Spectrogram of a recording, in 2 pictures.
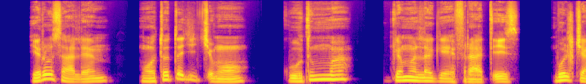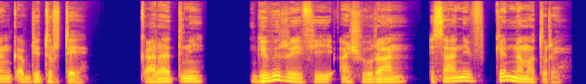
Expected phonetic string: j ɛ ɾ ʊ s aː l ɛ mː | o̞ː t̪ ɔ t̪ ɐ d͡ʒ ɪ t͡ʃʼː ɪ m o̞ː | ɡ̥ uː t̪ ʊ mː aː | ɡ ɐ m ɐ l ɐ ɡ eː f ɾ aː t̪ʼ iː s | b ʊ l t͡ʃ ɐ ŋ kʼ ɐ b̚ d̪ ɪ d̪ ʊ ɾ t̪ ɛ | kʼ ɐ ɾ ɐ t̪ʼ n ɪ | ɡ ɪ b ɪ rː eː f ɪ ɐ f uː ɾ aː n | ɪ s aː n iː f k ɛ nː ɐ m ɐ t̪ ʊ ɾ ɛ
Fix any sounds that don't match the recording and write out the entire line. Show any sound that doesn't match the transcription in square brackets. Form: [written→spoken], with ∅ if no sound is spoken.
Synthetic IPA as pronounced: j ɛ ɾ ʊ s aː l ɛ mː | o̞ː t̪ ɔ t̪ ɐ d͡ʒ ɪ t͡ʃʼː ɪ m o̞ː | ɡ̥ uː t̪ ʊ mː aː | ɡ ɐ m ɐ l ɐ ɡ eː f ɾ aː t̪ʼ iː s | b ʊ l t͡ʃ ɐ ŋ kʼ ɐ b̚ d̪ ɪ [d̪→t̪] ʊ ɾ t̪ ɛ | kʼ ɐ ɾ ɐ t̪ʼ n ɪ | ɡ ɪ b ɪ rː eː f ɪ ɐ [f→ʃ] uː ɾ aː n | ɪ s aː n iː f k ɛ nː ɐ m ɐ t̪ ʊ ɾ ɛ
